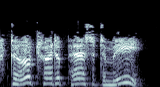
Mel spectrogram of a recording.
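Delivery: high, loud panicked squeak; frightened squeak. A narrator's reading. Shopkeeper squeaking at the hero to keep the stone away, high and panicked. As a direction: push the danger away in a squeal of fear. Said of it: "The shopkeeper squeaked".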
